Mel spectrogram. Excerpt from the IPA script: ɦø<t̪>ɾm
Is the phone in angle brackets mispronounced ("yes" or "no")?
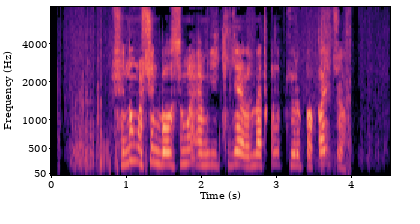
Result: yes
